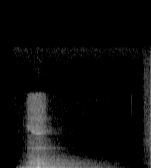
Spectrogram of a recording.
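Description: Edited-in whoosh sound effect for an intro title transition: a sudden deep swoosh a moment in, peaking at once and fading away over about a second.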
